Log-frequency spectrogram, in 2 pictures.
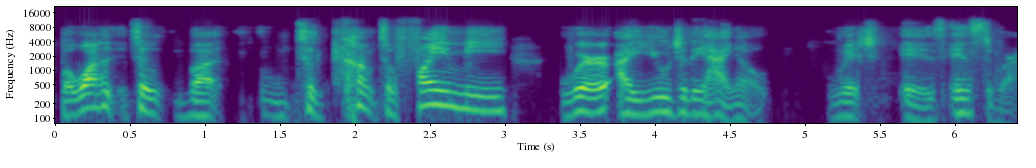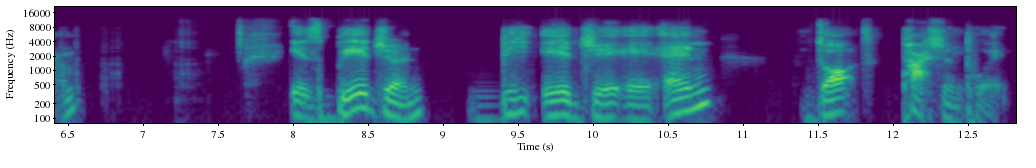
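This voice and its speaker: A man from Barbados with a Barbadian accent, chatting casually about his own work in an animated, emphatic way full of asides. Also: medium pitch, slow, slightly rough, no room sound, rough recording. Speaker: podcast guest, writer and self-publishing coach. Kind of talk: casual conversational self-promotion.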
